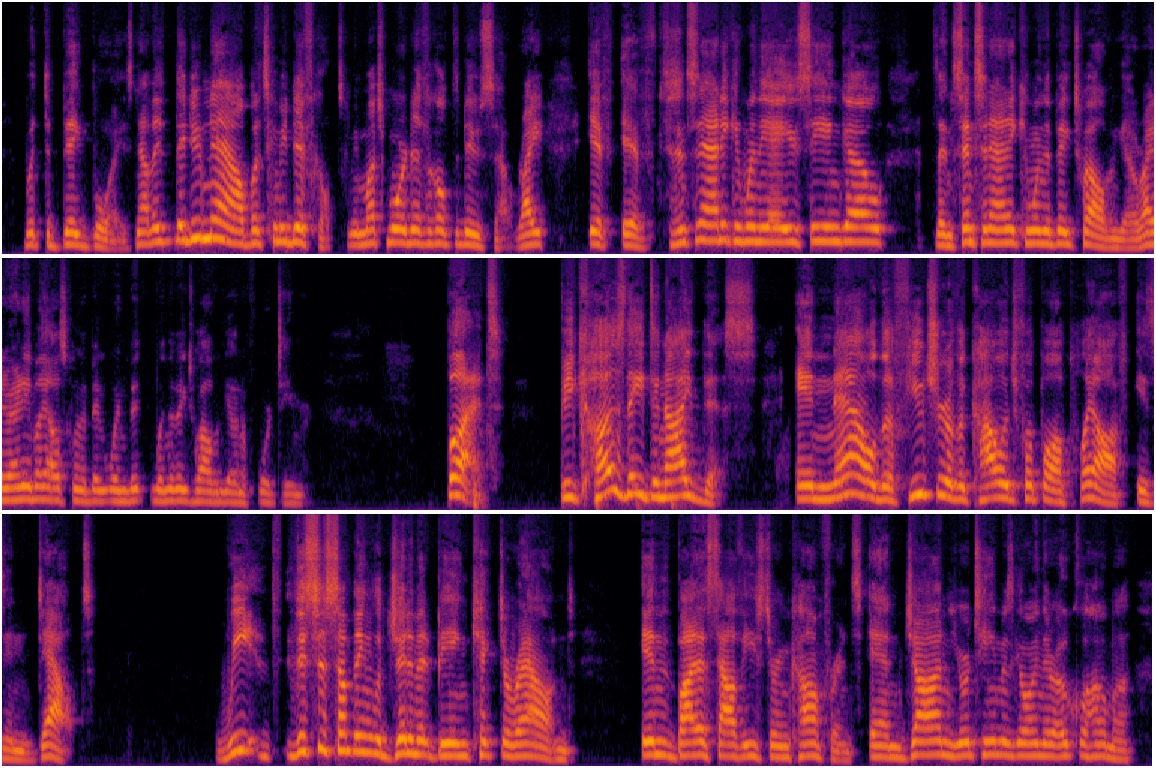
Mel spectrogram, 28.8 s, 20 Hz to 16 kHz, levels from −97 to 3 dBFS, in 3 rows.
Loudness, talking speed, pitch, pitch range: -26 LUFS, 210 wpm, 180 Hz, 160-200 Hz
